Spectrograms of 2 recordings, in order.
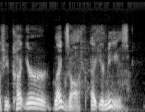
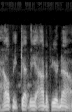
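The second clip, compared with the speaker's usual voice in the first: put-on synthesized computer voice, lower and quieter; 3 semitones lower, 7 dB quieter than usual. Retelling what a man types into his computer for others to hear: imitating a computer speech voice. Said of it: "type into his computer".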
